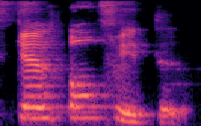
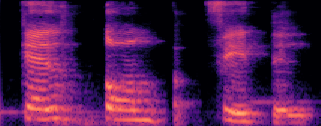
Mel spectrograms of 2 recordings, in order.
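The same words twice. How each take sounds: First: Quel temps fait-il, temps as a nasal tɑ̃; correct temps. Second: Quel tombe fait-il with the wrong tombe. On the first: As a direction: say temps with a silent p. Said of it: "It's quel temps fait-il". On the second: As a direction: say tombe in place of temps. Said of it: "so it's never". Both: Shown as a demonstration.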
